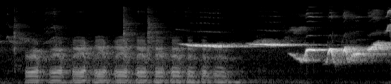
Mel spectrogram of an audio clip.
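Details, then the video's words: White-rumped shama 'chạy cầu' song run beginning behind a rapid low buzzing pulsed rattle, which gives way to a long clear rising whistle and a final burst of quick warbled notes. "Chích chòe lửa chạy cầu shama run"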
